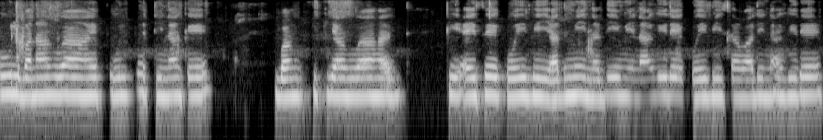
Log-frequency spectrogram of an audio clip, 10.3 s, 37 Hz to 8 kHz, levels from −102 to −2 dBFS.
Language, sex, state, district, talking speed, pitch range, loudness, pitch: Hindi, female, Bihar, Purnia, 150 wpm, 195-205 Hz, -23 LUFS, 205 Hz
